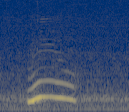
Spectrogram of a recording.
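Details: Pet cat indoors uttering one short meow that rises and gently falls, tonal and clear with faint harmonics, lasting about half a second against a quiet room background.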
